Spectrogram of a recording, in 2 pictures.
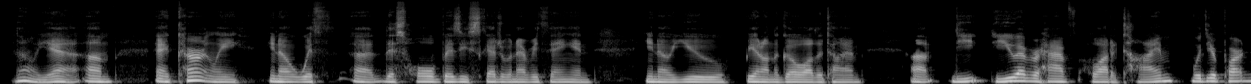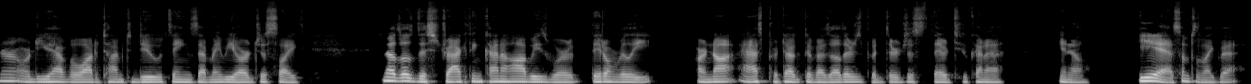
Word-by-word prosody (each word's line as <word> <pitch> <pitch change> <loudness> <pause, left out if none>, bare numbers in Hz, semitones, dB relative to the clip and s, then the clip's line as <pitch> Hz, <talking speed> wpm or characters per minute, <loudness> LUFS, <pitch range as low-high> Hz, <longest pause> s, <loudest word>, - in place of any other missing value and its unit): No. 155 -3 +4
Yeah, 115 +1 0
um, 125 -4 +2 0.4
and 125 -3 +2
currently, 125 - +2 0.2
you 140 - 0
know, 120 -2 +3
with, 120 +1 -3 0.2
uh, 120 -4 0
this 125 -2 -2
whole 125 -1 0
busy 120 0 +1
schedule 120 0 -2
and 115 - 0
everything 115 0 -3
and, 105 -1 -5 0.5
you 125 - +1
know, 115 -1 +2
you 110 -1 0 0.2
being 125 -2 +3
on 115 -1 +1
the 110 - -1
go 115 0 +1
all 110 -1 +2
the 110 - -2
time, 110 -1 -5 0.5
um, 115 -1 0 0.2
do 125 - +2
you 140 +4 +2 0.2
do 130 - -1
you 155 +5 +6
ever 150 -3 +3
have 125 -1 0 0.2
a - - -2
lotta 115 -3 +1
time 125 +10 -1 0.2
with 140 -1 +2
your 145 -1 +4
partner 150 +2 0
or 120 - -1
do 120 +1 -2
you 125 0 +3
have 120 -2 0
a 115 - -2
lotta 115 0 0
time 115 +2 -3
to 110 +2 -10
do 115 0 +2
things 115 -1 -2
that 110 -1 -1
maybe 115 0 0
are 110 0 +1
just, 110 +1 -4
like, 105 -3 -1
you 100 - -34 0.6
know, 165 - +10
those 155 -2 +5
distracting 125 0 +1
kinda 130 0 +2
hobbies 125 -1 +2
where 110 -1 -2 0.2
they 125 - +2
don't 125 -1 +2
really 115 0 -2 0.4
are 115 - +1
not 125 +2 +2
as 125 +1 +1
productive 120 -2 -1
as 110 0 0
others, 115 +1 0
but 105 -2 -7
they're 110 +1 -2
just 110 -1 -7
there 110 -1 0
to 110 +2 -10
kinda, 110 -1 -3 0.6
you 125 - 0
know 105 -1 -4 0.5
Yeah, 155 -10 +7
something 130 -1 -3
like 105 -1 -5
that. 110 0 -6
115 Hz, 195 wpm, -23 LUFS, 110-125 Hz, 0.6 s, know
